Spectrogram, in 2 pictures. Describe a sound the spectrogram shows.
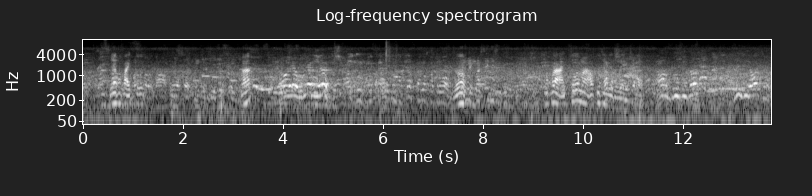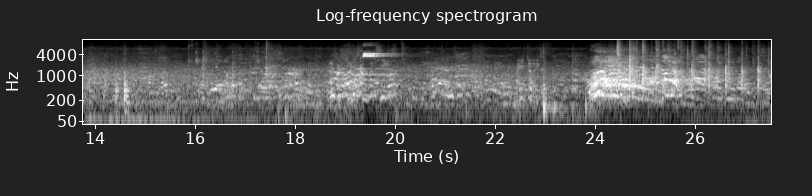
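Several men shout and call out across an outdoor court.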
